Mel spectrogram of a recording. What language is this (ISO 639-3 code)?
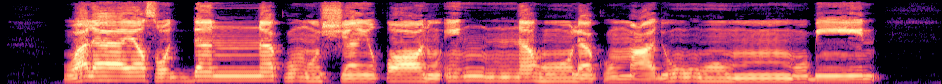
ara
